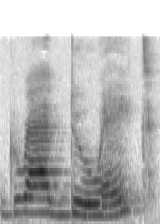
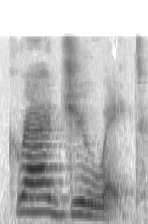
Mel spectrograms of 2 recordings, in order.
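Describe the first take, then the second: First: The D is said as a plain D sound. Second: The D is said as a J sound. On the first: The speaker calls it wrong. "we don't say graduate" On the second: The speaker calls it right.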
